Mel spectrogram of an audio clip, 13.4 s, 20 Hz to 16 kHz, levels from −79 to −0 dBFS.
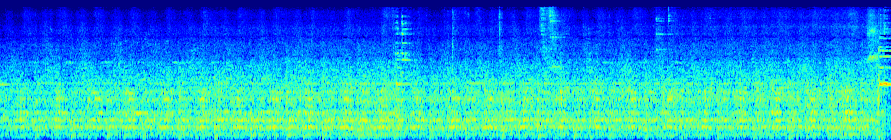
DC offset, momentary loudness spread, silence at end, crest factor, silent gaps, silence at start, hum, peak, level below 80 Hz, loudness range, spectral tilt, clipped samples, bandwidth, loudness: under 0.1%; 3 LU; 0 s; 16 dB; none; 0 s; none; -14 dBFS; -58 dBFS; 1 LU; -3.5 dB/octave; under 0.1%; 14 kHz; -29 LUFS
